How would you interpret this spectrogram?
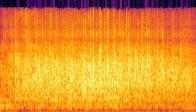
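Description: An audience at a live talk applauds the cameraman steadily, dense overlapping clapping from many hands that fills the space evenly from start to finish without any voices on top.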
